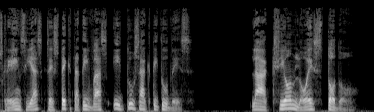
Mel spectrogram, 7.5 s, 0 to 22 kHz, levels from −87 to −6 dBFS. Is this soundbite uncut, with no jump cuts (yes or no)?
no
